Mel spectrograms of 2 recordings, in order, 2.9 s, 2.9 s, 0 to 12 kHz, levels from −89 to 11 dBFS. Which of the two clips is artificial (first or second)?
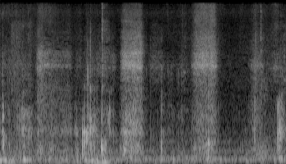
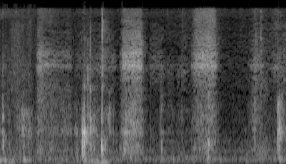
first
